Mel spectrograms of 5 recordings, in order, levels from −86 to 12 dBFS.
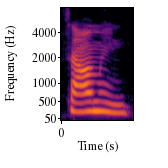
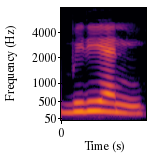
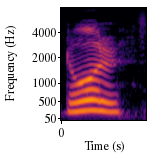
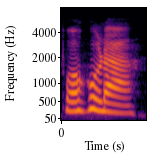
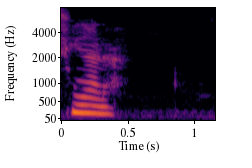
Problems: none marked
